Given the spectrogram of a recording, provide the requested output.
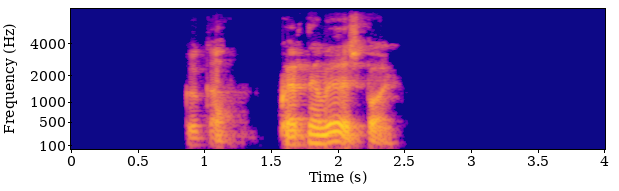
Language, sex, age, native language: Icelandic, male, 40-49, Icelandic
